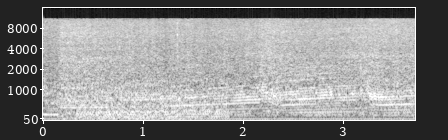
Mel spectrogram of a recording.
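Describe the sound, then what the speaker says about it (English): A badly damaged Mercedes race car in a PS4 racing game, its worn tyres gone and the front wing missing, drones at a steady mid-pitched engine note that eases off slightly partway through, with no talk over it. "I have a very, very broken Mercedes."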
